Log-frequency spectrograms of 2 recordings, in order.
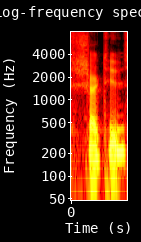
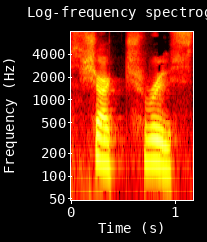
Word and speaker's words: chartreuse: never pronounce that word is this chartu chartreuse there's another R chartreuse there's an r in there but then you got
